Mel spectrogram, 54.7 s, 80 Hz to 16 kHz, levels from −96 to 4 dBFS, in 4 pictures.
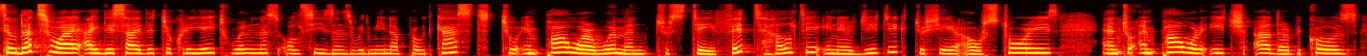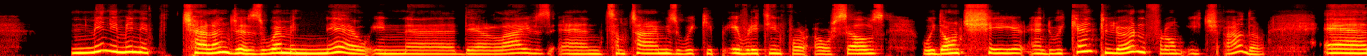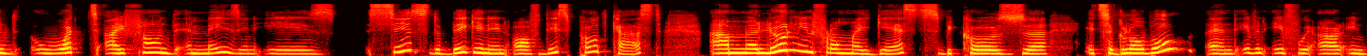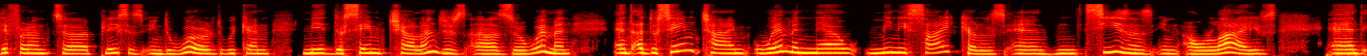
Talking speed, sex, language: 125 wpm, female, English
